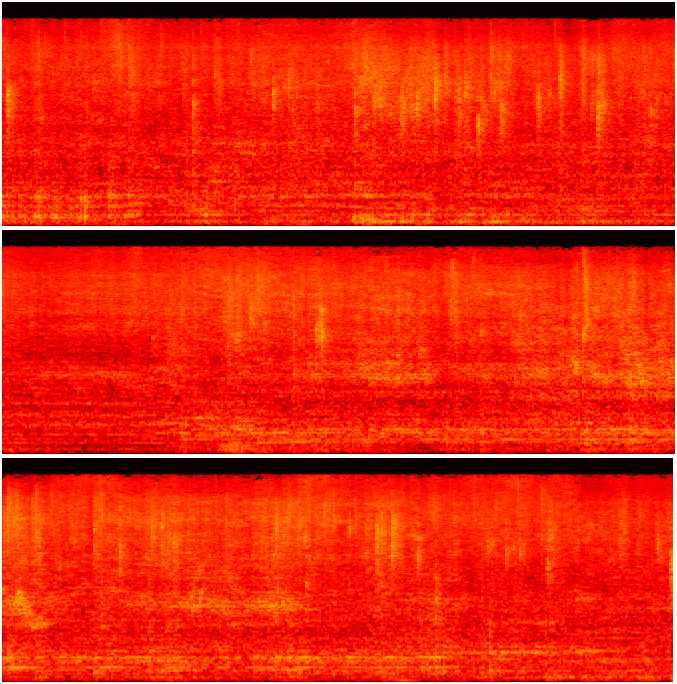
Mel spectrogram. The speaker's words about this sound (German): Werden wir noch ein bisschen wärmer machen. Genau, so ist schön. Ja, ich dusche halt sehr gerne heiß.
